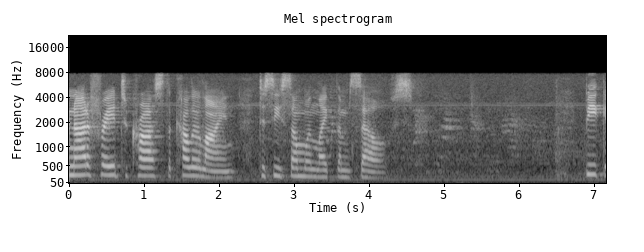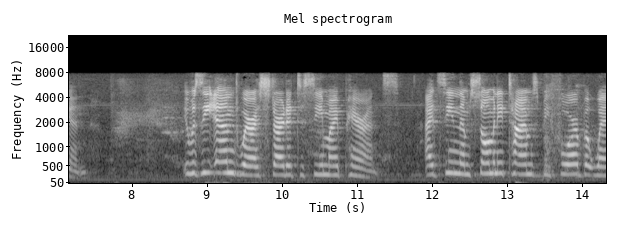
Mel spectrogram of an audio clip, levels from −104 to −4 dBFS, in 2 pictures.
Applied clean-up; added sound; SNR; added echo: none; none; none; none.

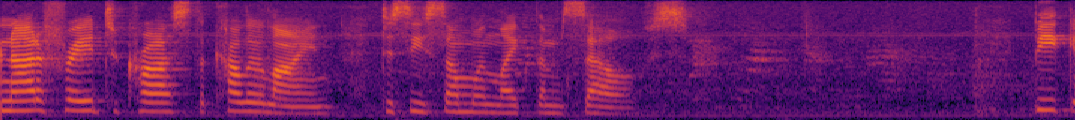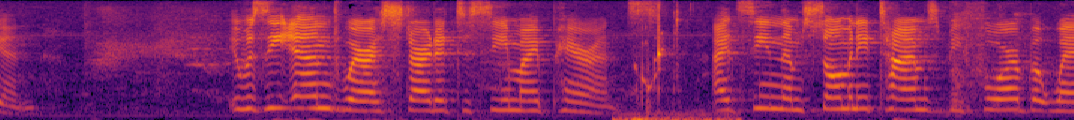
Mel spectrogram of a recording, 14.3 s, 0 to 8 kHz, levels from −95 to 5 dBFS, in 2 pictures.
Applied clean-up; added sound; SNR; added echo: none; Raindrop; 5 dB; none.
